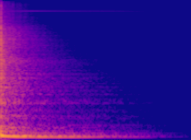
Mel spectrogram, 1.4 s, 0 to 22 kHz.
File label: TOM; Best Service Gigapack 2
